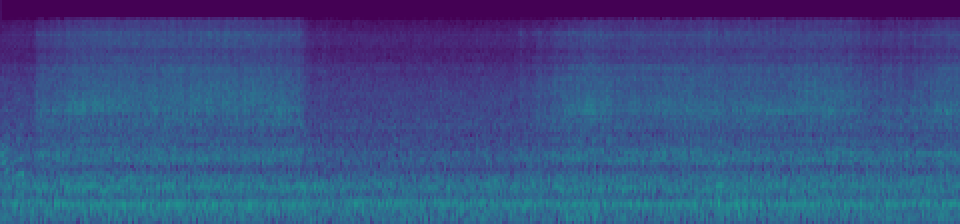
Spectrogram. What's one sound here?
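A small machine whirs and hums steadily.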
